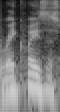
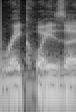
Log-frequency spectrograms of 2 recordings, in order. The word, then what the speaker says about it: Rayquaza: a in there and quazar isn't spelled like the quaza in Rayquaza and like yeah, just all of that. It felt wrong to pronounce it Rayquaza, but uh as soon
